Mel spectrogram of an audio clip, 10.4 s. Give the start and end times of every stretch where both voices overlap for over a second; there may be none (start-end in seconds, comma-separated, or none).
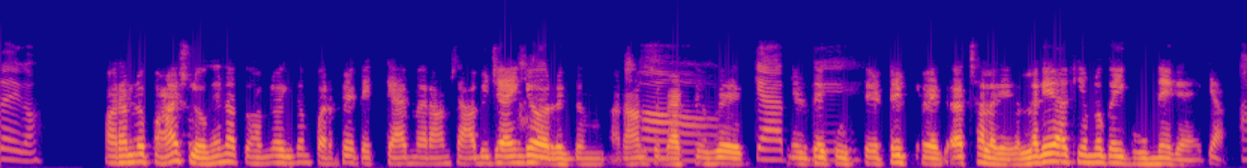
5.2-7.2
